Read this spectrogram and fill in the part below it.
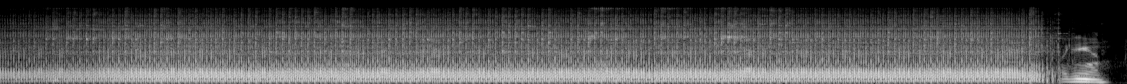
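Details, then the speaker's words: Poulan 3450 chainsaw being tuned, held wide open: thin steady high scream with no four-stroking, then cut off; high-speed mixture slightly lean, so richened a little on the high screw. "you cannot tune this thing while it's running. It's a little bit lean, so I want to fatten it up just a little bit."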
